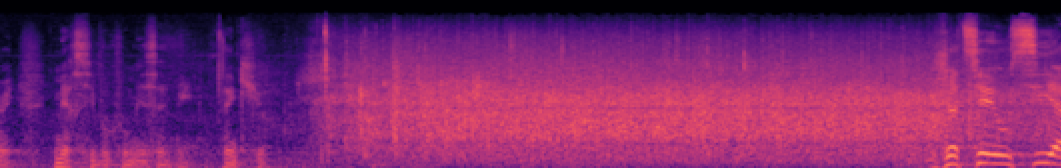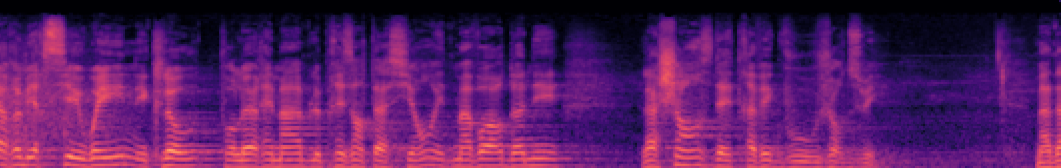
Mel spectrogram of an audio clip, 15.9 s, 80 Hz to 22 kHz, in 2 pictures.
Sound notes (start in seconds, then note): 2.3 applause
